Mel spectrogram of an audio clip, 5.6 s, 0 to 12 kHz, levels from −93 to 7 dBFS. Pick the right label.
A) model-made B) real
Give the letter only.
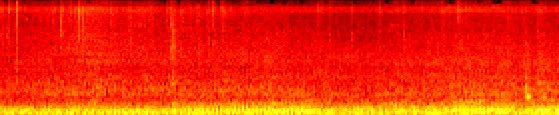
B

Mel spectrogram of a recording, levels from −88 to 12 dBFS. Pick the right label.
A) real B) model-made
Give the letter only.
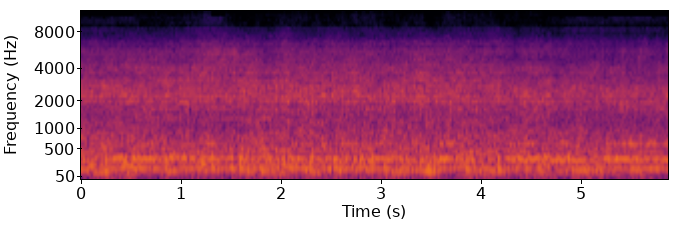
B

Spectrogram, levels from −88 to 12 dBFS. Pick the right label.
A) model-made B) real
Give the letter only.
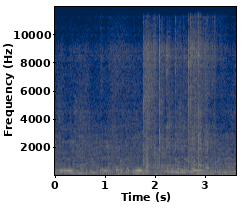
A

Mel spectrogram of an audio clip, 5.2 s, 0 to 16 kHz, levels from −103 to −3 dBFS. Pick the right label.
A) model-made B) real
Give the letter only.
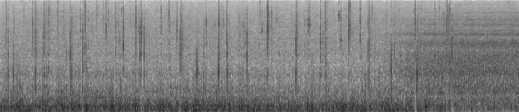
B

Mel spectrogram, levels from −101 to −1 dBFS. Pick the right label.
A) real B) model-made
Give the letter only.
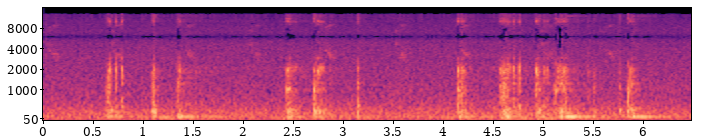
A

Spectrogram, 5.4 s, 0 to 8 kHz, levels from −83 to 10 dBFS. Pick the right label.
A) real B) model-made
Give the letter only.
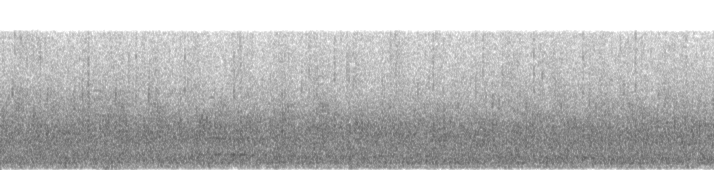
A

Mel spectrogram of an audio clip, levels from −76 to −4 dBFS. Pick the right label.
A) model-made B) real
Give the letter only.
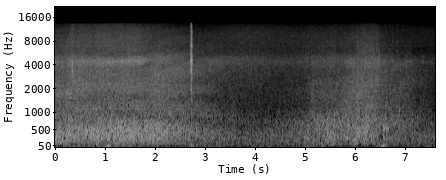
A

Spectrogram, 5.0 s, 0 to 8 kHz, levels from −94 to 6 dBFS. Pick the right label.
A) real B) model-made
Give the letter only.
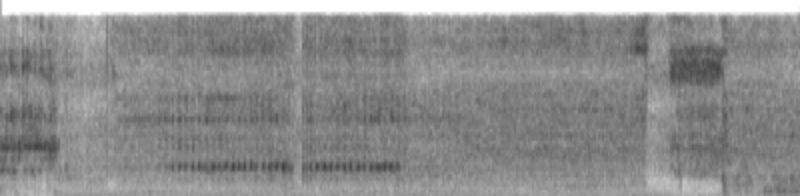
B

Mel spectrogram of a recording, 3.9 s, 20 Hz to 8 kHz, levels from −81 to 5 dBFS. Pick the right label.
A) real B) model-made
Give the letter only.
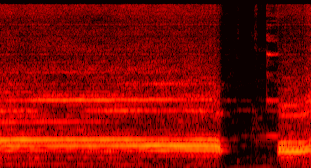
B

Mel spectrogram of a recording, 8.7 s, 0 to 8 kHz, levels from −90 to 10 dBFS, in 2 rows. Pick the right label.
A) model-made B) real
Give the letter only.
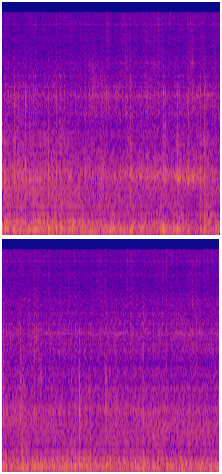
A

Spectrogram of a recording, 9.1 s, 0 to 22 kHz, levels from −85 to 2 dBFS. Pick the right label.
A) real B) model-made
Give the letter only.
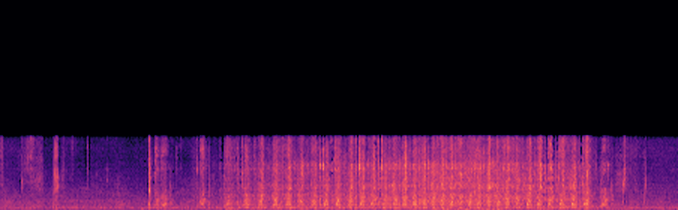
B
